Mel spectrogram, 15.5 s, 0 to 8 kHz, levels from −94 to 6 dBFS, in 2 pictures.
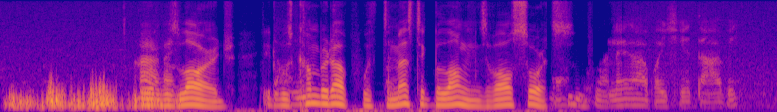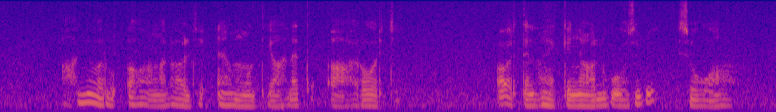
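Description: A speech recording in which the talker's voice repeatedly sinks or breaks up, dropping away at 1.83 to 2.26 s, 2.42 to 2.53 s, 2.70 to 2.79 s, 3.08 to 3.81 s and 4.96 to 6.11 s. The deepest cuts reach roughly 40 dB, and the 2.70 s dip is shallower at about 20 dB. This pattern of speech suppressed in double talk is likely caused by both ends talking at once, so that the echo canceller could not tell the near talker from the loudspeaker echo and turned the whole signal down. At 4.32 to 4.44 s the room sound briefly ducks by about 39 dB for roughly 70 ms and then returns. That is background gated by the echo canceller: while far-end sound played from the loudspeaker, the canceller clamped the microphone hard and then released it. From 5.49 to 5.92 s, within the longest suppressed stretch, a faint delayed copy of the voice trails the original by 397 ms, about 15 dB below the speech. This echo leak likely comes from a loudspeaker-and-microphone setup at one end, where the canceller failed to remove all of the loudspeaker sound and sent the residue back down the line. 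Throughout, the audio carries nothing above 8 kHz, consistent with the band limit of a wideband call path.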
